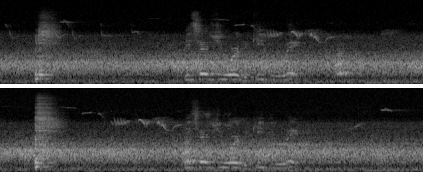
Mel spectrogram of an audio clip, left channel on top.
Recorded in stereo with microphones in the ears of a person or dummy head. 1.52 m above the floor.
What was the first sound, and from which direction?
A snare drum, 50° right (ahead or behind).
